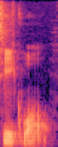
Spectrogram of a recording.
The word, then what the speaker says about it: SQL: use a query language called SQL sometimes just pronounced SQL which stands for structured query language it's a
